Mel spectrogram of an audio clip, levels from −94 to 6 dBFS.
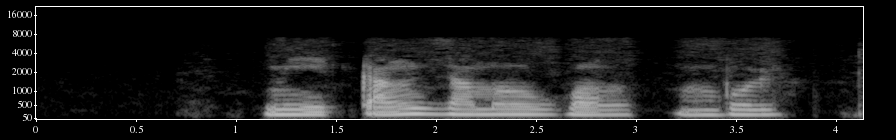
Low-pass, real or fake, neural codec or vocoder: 7.2 kHz; real; none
